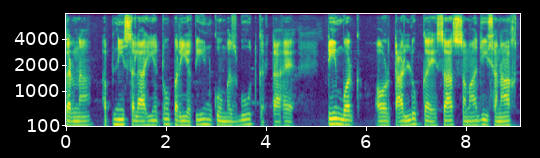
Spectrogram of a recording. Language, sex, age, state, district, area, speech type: Urdu, male, 18-30, Bihar, Gaya, urban, spontaneous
